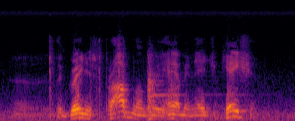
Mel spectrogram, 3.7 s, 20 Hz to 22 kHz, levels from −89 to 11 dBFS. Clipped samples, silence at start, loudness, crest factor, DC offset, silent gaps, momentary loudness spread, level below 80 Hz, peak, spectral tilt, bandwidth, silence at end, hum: under 0.1%; 0 s; -24 LUFS; 18 dB; under 0.1%; none; 22 LU; -50 dBFS; -8 dBFS; -8.5 dB/octave; 15 kHz; 0 s; none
